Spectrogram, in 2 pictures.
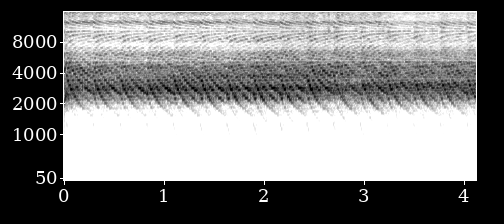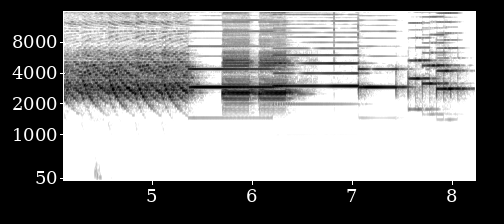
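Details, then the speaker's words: One of two hidden 120 dB vibration alarms on a Pebl bike, other muted, set off by moving the bike after a go-away beep: loud, shrill warbling chirps several times a second shifting to stepped beeps, then cut off; theft alarm triggered. "Now I'm going to actually move it again, and I'm going to make it alarm. But you're only hearing one now. Another go away. So as you can hear, it's quite loud."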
